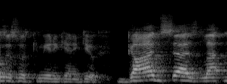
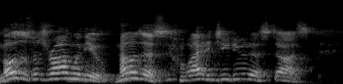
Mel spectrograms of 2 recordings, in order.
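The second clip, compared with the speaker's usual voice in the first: mock angry, accusing yell, pitched up; 6 semitones higher than usual. Retelling how the people yelled at moses: imitating people yelling at moses. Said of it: "they're yelling at Moses".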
